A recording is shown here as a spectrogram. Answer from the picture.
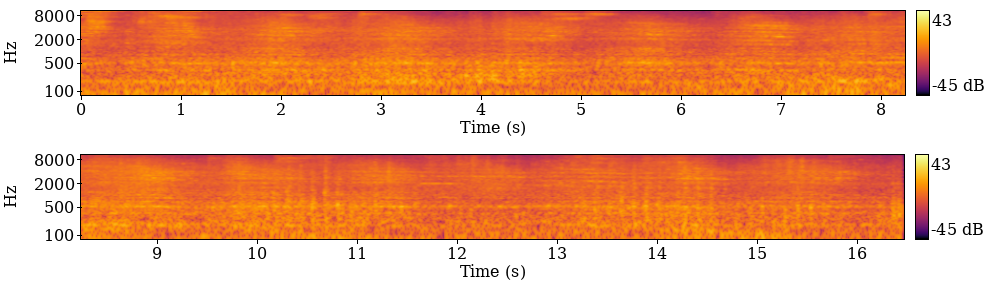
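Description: Loud, steady rolling noise of a BNSF double-stack intermodal train's well cars passing close by: steel wheels running on the rail.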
